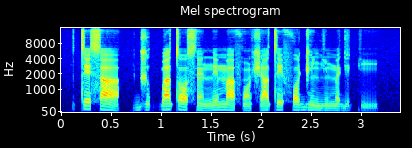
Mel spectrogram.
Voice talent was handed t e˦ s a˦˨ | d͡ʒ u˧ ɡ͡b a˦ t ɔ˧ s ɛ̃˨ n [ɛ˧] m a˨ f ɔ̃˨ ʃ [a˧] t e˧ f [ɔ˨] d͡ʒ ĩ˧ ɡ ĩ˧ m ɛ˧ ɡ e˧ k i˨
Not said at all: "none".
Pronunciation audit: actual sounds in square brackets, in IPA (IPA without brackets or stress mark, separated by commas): e˧, a˨˦, ɔ˦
